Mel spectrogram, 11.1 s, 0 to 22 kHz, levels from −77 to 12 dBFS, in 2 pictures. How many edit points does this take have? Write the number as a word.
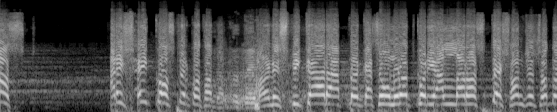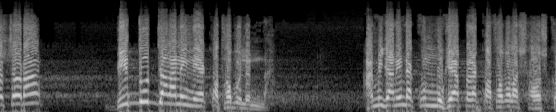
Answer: one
